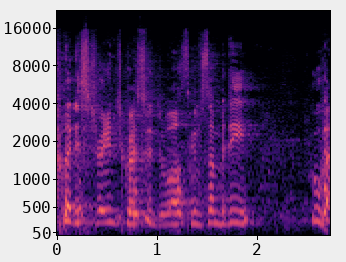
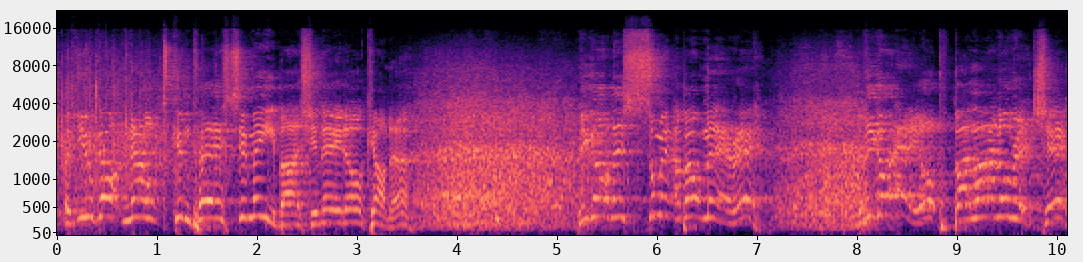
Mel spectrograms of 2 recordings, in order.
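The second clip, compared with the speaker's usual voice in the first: loud, high hammed-up Yorkshire asks; mock Yorkshire customer; 7 semitones higher, 8 dB louder, slower than usual. Customers in HMV queue, loud mock Yorkshire. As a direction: shout the questions in mock Yorkshire.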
